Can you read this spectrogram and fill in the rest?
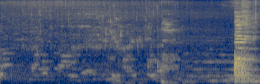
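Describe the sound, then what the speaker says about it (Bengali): Water is poured into cooked, fried-down spices in a pan on a gas stove, erupting in a sudden loud hissing splash near the end after a quieter stretch of kitchen background sound. "এই মশলাগুলো কষানো হয়ে গেছে, এবার জল দিয়ে দেবো। এই যে জল দিয়ে দিচ্ছি"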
